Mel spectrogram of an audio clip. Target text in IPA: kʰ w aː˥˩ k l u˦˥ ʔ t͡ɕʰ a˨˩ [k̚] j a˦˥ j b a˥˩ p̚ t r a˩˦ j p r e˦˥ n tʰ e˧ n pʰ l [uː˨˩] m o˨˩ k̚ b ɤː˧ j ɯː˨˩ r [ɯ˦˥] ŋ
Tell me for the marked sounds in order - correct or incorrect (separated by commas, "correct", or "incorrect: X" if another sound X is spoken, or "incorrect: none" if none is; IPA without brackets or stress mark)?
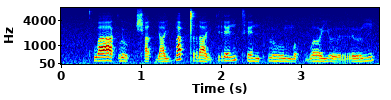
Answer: incorrect: t̚, incorrect: uː˧, correct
